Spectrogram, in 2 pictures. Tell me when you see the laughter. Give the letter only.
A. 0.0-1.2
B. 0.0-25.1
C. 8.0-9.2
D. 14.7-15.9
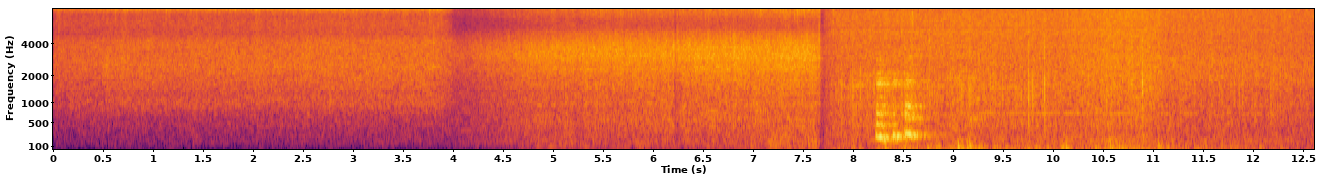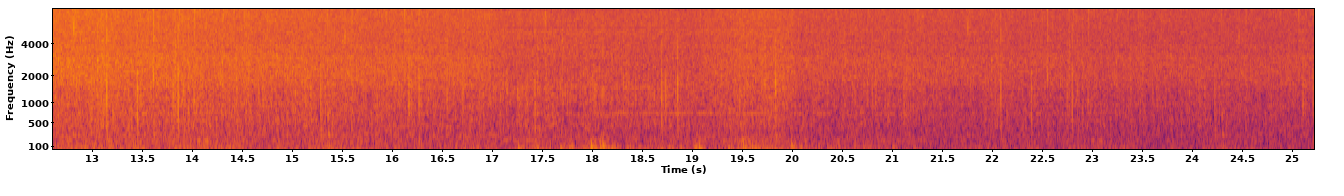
C.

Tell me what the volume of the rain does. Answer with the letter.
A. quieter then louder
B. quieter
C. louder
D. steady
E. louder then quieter
E.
